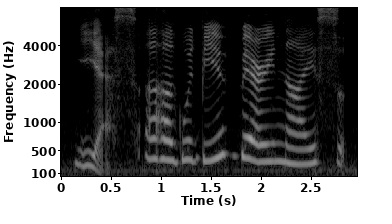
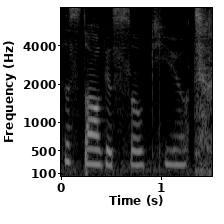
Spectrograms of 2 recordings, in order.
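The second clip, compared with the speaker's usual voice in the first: whispering; 6 semitones lower, 9 dB quieter than usual. Real, not acted. Dog on lap, whispers.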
